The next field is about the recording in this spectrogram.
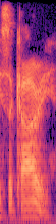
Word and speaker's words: Sakkari: You hook up with Maria Sakkari, and, and I've heard her name pronounced Sakari Sakari. Uh, can you can you confirm? How do you pronounce it? – I say Sakari.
